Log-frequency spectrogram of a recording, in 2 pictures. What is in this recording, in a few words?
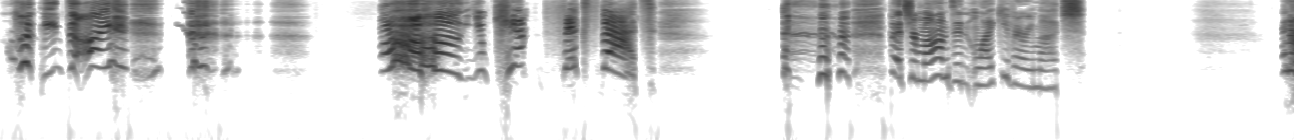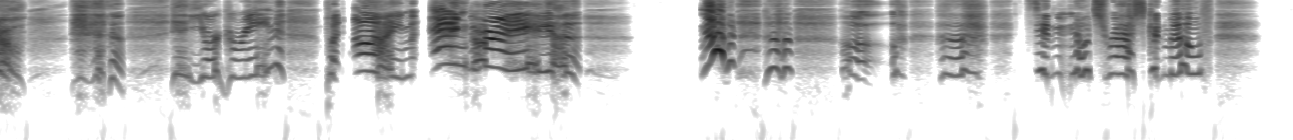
Recruit Female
